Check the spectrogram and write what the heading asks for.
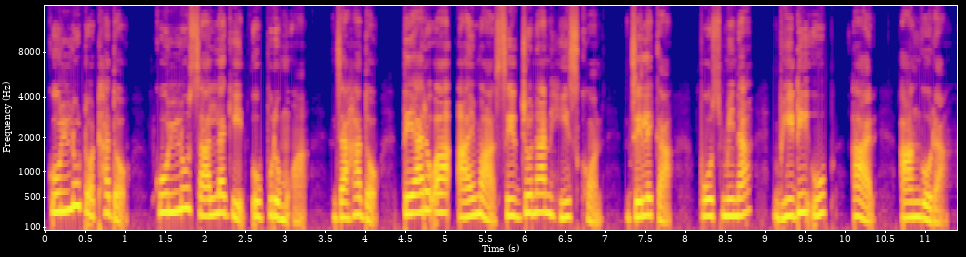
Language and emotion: Santali, neutral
